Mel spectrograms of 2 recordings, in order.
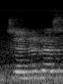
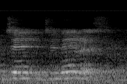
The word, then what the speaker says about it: generous: Stressing on syllable number 1. So he is a generous man. Here we are stressing syllable number 1. So it is not generous.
